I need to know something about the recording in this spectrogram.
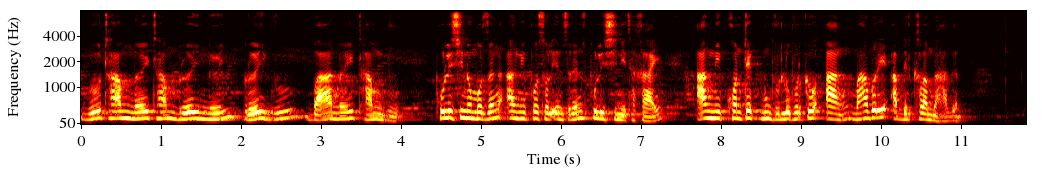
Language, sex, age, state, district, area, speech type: Bodo, male, 30-45, Assam, Kokrajhar, rural, read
